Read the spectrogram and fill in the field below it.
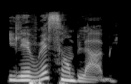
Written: il est vraisemblable

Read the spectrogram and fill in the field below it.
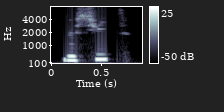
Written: de suite

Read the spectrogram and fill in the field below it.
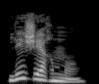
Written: legerement

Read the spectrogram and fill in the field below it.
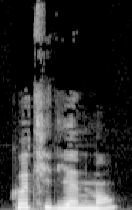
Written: quotidiennement

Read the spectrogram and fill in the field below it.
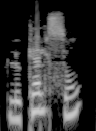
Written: calecon

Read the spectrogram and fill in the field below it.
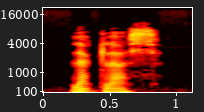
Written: classe

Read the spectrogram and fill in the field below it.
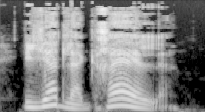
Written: il y a de la grele

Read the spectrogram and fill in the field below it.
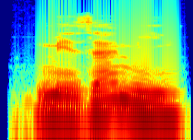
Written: amis

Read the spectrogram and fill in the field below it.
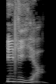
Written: il y a

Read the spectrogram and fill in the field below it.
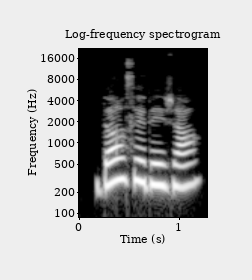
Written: d'ores et deja

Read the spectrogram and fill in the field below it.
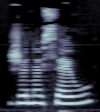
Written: je ne sais ou

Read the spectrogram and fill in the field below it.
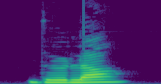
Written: dela

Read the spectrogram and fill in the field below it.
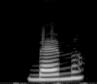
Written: meme

